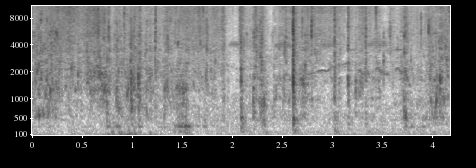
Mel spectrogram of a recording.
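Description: Stiff brush scrubbing the inside of plastic flower buckets, with irregular scraping and several sharp knocks of the buckets being handled. The sharpest knock comes about two and a half seconds in.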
